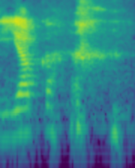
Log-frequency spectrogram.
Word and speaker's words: yuca: It's yuca in English too, pronounced yucca.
